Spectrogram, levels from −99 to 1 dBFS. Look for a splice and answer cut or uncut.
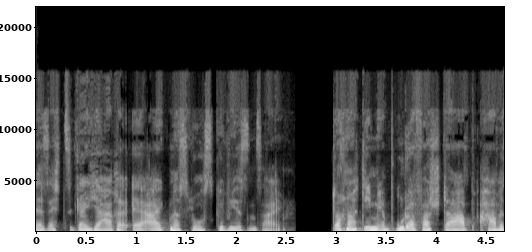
uncut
